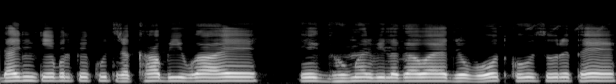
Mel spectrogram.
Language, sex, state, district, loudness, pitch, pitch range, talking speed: Hindi, male, Rajasthan, Bikaner, -14 LUFS, 165 Hz, 160-170 Hz, 175 wpm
